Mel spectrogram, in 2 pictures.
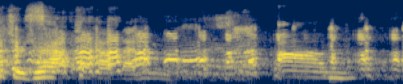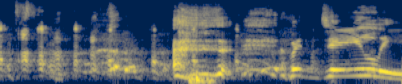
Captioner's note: all laugh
